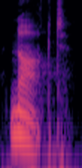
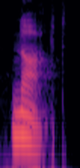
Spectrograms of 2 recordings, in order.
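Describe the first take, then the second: Both takes have the same delivery.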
